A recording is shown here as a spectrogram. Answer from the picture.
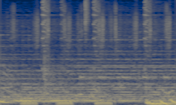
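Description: Electronic synthesizer music made with Korg instruments: sustained pitched chords with short high ticks. The deep bass thins to short pulses with gaps, then comes back full at the very end.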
